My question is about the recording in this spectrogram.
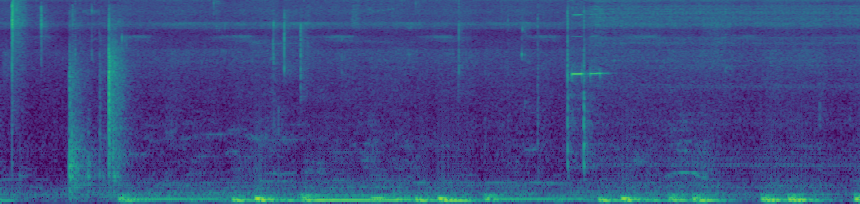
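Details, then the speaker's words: Miyako electric fan that was totally dead, after repair: low steady motor hum with handling bumps, blades spinning evenly; normal running. "Nah, ini dia untuk putarannya ya, sudah normal."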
